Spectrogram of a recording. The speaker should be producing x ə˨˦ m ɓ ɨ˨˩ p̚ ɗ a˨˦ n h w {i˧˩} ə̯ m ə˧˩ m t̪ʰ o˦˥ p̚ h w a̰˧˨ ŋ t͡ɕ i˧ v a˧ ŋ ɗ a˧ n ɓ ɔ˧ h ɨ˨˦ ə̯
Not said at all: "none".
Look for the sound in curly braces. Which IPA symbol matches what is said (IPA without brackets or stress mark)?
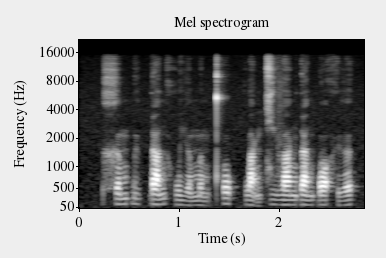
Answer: i˧˩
